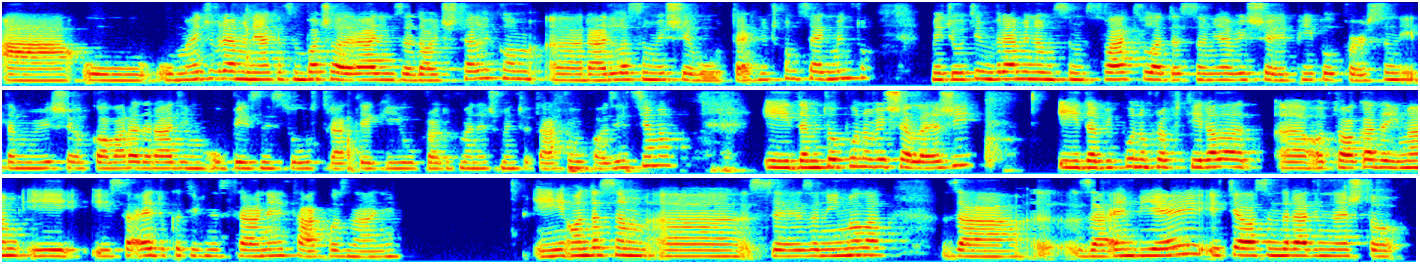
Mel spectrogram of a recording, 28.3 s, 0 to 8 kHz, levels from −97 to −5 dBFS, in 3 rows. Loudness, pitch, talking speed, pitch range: -20 LUFS, 230 Hz, 180 wpm, 215-250 Hz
